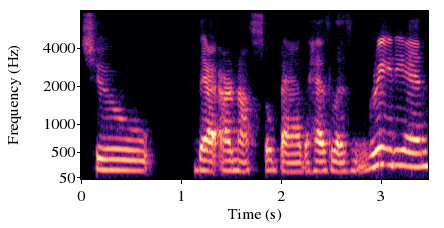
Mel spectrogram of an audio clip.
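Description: This is a woman speaking with a Portuguese accent. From Brazil. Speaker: health and life coach. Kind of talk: podcast interview.

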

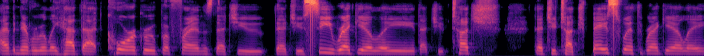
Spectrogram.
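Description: A woman's ordinary speaking voice with an American accent, fairly low in pitch, at a moderate pace, dry and close with no echo against a quiet background. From Chicago area. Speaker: novelist and former drama teacher. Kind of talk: casual chat.

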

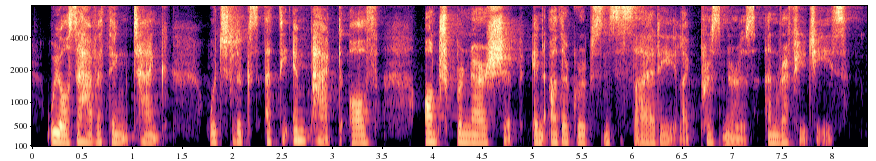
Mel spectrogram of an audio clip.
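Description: A woman speaks in a fairly low pitch with fairly even intonation at a moderate pace. There is noticeable background noise. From Ireland. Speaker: podcast host and entrepreneur. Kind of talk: scripted podcast introduction.

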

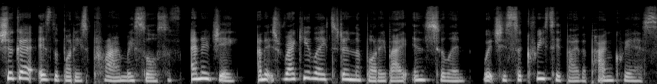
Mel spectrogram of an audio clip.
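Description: A woman with a British accent speaks at a fairly quick pace in a medium-pitched, somewhat breathy voice, with hardly any pauses. Her intonation is lively, and the sound is dry and close with no echo. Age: 50s. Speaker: wellness podcast host. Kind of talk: solo podcast monologue, partly scripted.

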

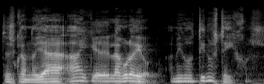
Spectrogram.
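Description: Speaking fairly quickly, a man uses an unremarkable speaking voice at medium pitch. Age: 30s. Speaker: actor. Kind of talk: casual chat.

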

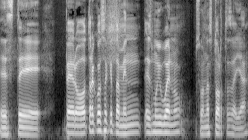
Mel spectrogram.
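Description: In a very clean recording with a silent background, a man of medium pitch talks at a very slow pace with fairly even intonation. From northern Mexico, Torreón. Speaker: podcast host. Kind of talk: casual chat.

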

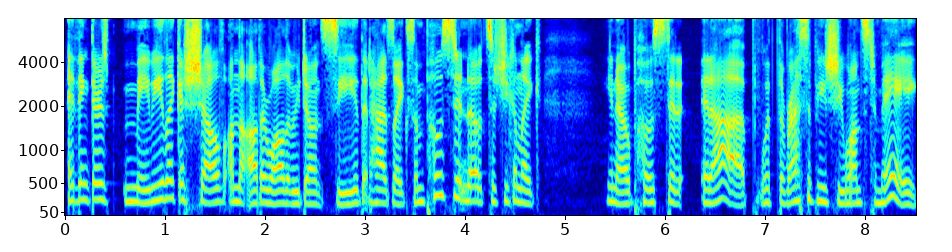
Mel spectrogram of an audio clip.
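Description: The speaker has a Southern California accent and a fairly quick pace. Pitch variation is ordinary. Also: woman. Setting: remote, recorded over the internet.

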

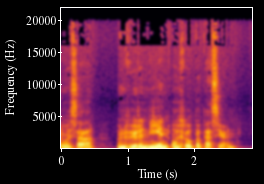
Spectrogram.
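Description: A fairly slow voice with an English accent, delivered in a flat monotone. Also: woman. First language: English (speaking German). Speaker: exchange student, listener. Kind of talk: recorded listener question.

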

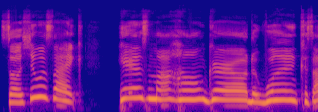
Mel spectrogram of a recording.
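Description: A woman speaks with a Charlotte accent at a fairly quick pace. The recording is very clean, with a silent background. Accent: Southern US, Charlotte. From Charlotte, North Carolina. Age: 20s. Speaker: poet and author. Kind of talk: casual chat. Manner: casual, slangy.

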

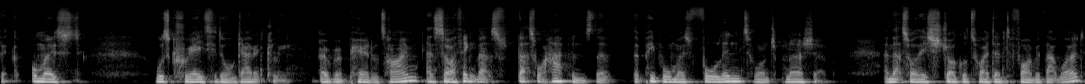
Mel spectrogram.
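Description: A man with a British accent speaks very fast at a medium pitch, somewhat breathy, with a dark, mellow tone and fairly even intonation. The recording is very clean, with a silent background. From UK. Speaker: business founder. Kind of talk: podcast interview.

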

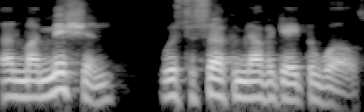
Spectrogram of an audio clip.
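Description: Against a quiet background, a medium-pitched man talks in a London accent. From London, England. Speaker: adventurer, author and TV host. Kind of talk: interview. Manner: halting, with fillers.

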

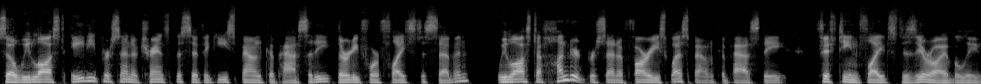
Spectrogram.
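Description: In a very clean recording with a silent background and a dry, close sound with no echo, a man talks in a normal speaking voice, fairly low in pitch with ordinary pitch variation. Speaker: air freight executive. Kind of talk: interview discussion.

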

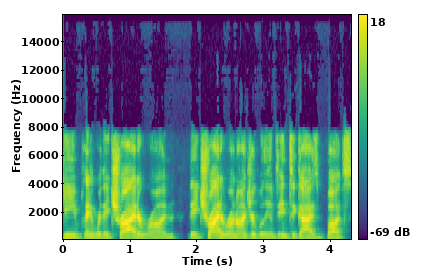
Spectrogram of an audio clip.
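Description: A man has a normal speaking voice, fairly low in pitch. He talks at a moderate pace with an American accent. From Virginia. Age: 30s. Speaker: fantasy football analyst. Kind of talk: casual chat.

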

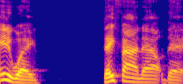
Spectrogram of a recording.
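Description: A man with an American accent and an unremarkable speaking voice talks at medium pitch with lively intonation, in a very clean recording over a silent background. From Charlotte, North Carolina. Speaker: podcaster and history podcast host. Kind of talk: interview.

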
